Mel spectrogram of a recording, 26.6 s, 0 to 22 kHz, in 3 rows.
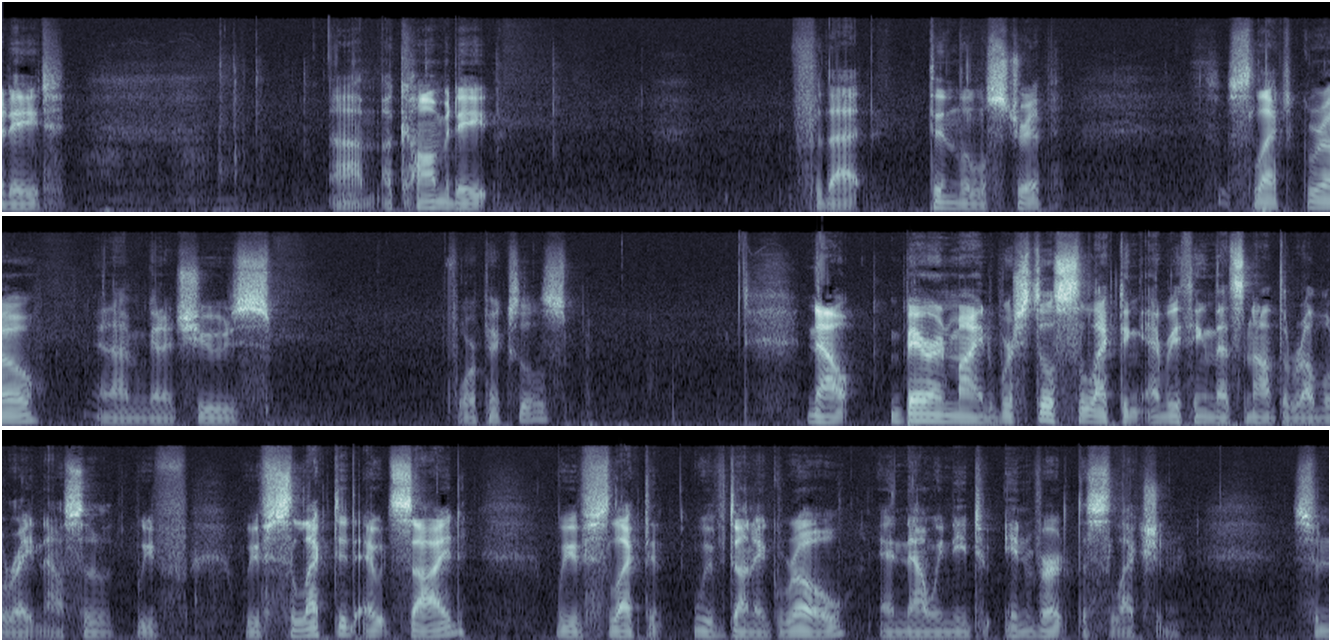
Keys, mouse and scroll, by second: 2.8 ctrl+shift+super+z, 2.8-5.7 shift+drag.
